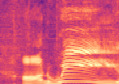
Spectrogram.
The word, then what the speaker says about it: ennui: Ennui, like pee.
